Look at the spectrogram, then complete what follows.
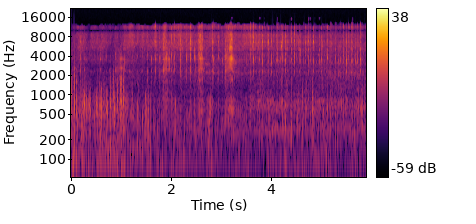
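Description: Radio-controlled model biplane's engine throttled back as it touches down and rolls out on grass, with wind rumbling on the microphone, heaviest in the first second.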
